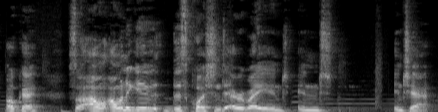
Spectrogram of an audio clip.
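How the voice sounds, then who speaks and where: A man's voice: fairly high pitch, expressive, fast, a bit bright, faint music behind. A young man co-hosting a podcast, talking casually and playfully, laughing often. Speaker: podcast co-host. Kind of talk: casual chat on a live stream.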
